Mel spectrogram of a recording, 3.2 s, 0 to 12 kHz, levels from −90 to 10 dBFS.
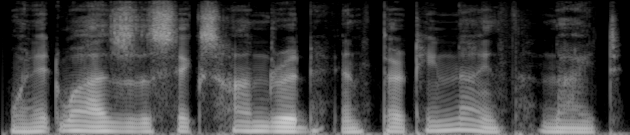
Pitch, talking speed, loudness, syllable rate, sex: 105 Hz, 190 wpm, -21 LUFS, 4.1 syllables/s, male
